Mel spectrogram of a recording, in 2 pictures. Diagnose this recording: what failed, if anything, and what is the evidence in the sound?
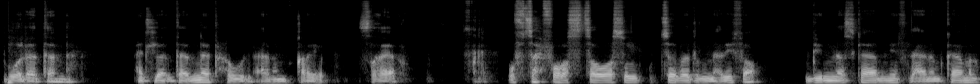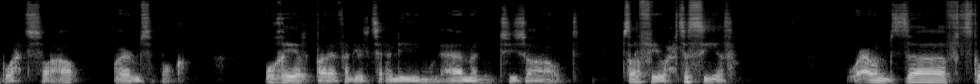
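Nothing in this speech recording points to a failure at any stage of the chain, so there's simply nothing to diagnose here.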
